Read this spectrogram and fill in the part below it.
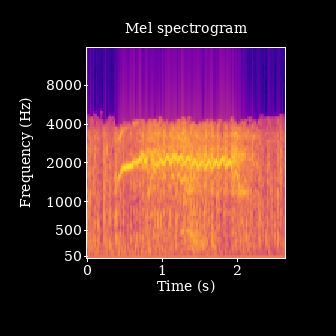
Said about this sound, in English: Yippee, look at them travel. You'll never catch them horses again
